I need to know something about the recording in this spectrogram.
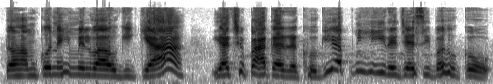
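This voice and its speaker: A woman's voice: very high voice, moderate pace, no echo, voice pushed up. A woman voicing a chatty, teasing middle-aged female friend in a cartoon. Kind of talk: cartoon voice acting.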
